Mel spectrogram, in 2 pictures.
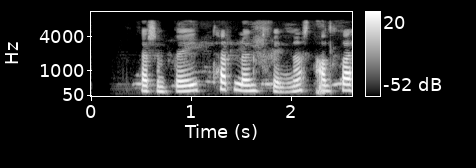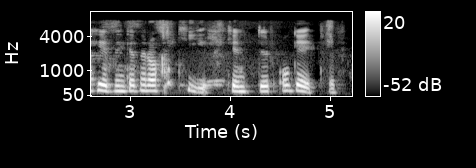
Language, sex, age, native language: Icelandic, female, 40-49, Icelandic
